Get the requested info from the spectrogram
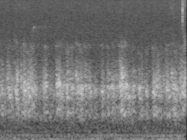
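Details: A dense chorus of male wood frogs (Lithobates sylvaticus), floating at the surface of a temporary woodland pond in March, early spring, in Northern Virginia, gives overlapping, duck-like clucking croaks that never pause while calling to attract females.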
